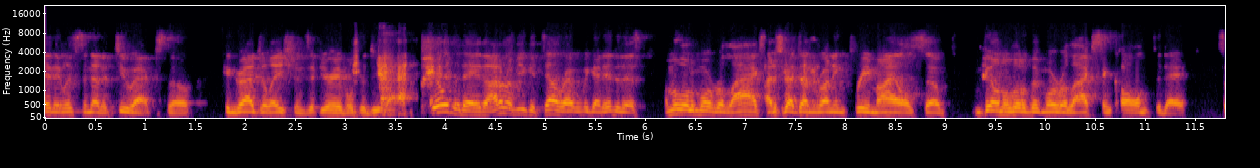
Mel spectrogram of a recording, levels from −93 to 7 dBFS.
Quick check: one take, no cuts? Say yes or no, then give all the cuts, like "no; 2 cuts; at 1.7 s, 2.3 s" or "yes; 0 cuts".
no; 2 cuts; at 3.8 s, 7.2 s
